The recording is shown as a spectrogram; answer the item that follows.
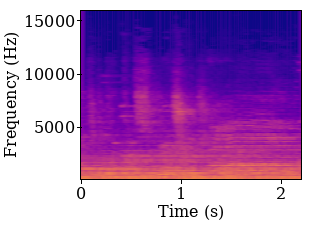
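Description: A small group of voices, women and a man, singing a gospel worship song together through microphones and a PA, over steady keyboard accompaniment.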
